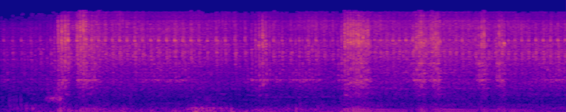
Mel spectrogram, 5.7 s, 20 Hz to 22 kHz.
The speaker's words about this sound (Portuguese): O som de um trator em Jalukolange, próximo da fronteira do Zimbábue com o Botswana, situado a cerca de 700 km a sul da Harare, preparando o terreno para os agricultores cultivarem.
